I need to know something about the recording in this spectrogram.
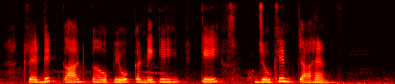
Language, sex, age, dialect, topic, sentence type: Hindi, female, 31-35, Marwari Dhudhari, banking, question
